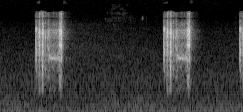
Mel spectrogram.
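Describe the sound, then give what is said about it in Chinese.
Camera shutter clicks from selfie photos being snapped at a bus stop sign while waiting for a bus: two crisp, bright double-clicks about a second apart, with a third just starting as it ends, over faint background hiss and no talking. “哎，对了，来几张自拍照发给他，证明。”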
